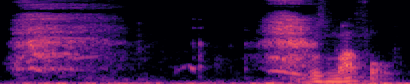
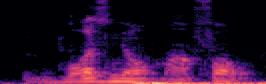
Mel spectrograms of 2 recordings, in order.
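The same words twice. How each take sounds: First: Very slow whisper, to himself; slow whispered denial. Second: Slow, louder, NOT stressed; emphatic denial. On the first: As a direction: breathe it out slowly, stunned. Berthold muttering to himself. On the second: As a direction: lean hard on not. Berthold insisting. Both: Acted.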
